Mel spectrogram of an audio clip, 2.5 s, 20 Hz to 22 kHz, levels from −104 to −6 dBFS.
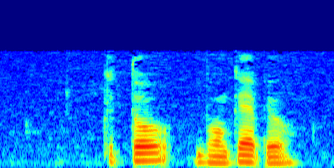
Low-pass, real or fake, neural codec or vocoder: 7.2 kHz; real; none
